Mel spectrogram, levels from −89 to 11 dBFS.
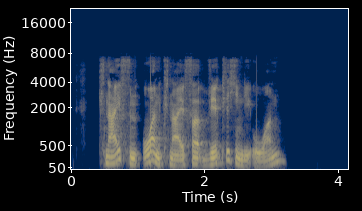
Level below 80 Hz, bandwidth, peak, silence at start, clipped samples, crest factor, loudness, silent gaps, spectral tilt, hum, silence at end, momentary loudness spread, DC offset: -58 dBFS; 7.6 kHz; -2 dBFS; 0.45 s; under 0.1%; 20 dB; -21 LUFS; none; -5.5 dB/octave; none; 0.95 s; 8 LU; under 0.1%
